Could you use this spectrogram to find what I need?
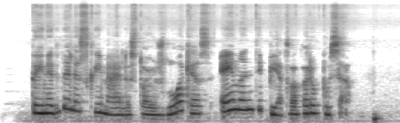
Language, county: Lithuanian, Vilnius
